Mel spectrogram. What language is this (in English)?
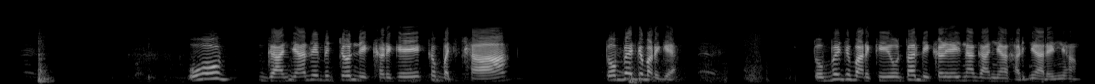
Punjabi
